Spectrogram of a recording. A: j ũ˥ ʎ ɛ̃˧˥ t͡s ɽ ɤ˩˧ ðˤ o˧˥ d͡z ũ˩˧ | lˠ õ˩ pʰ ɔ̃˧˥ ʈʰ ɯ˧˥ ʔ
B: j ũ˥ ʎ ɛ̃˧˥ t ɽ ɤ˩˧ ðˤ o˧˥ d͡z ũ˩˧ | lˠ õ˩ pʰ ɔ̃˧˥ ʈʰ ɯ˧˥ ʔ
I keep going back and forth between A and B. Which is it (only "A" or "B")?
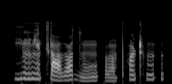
A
